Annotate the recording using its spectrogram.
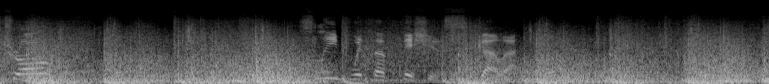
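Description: A ship's cannon fires with heavy booms.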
